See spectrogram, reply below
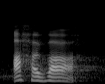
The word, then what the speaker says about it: ahava: is the Hebrew word for love is ahava.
